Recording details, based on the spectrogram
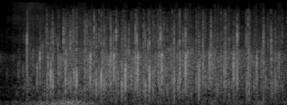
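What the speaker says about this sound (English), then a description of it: "Please give a big round of applause to Diederik Dewaele, Director of Football at" An audience at a pro football career talk breaks into steady, dense applause, many hands clapping together in a sustained wash that stays fairly even throughout.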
